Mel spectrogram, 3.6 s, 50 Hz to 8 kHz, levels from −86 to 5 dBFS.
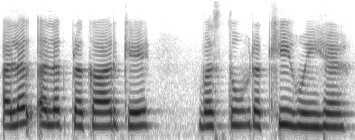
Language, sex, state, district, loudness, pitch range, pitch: Hindi, female, Uttar Pradesh, Lucknow, -14 LUFS, 260-275 Hz, 265 Hz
